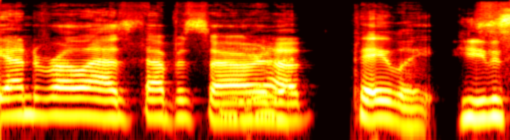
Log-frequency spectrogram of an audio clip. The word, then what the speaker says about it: phthalates: Thalates. He was saying it's a ph but it's pronounced phthalates.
